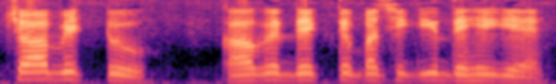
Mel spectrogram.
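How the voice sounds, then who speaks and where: A woman's voice: a little high, fairly even intonation, racing, fairly bright tone, no echo, close to an everyday voice. A woman voicing a cocky, scheming village schoolboy in a comedy cartoon, bossy and colloquial.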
